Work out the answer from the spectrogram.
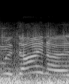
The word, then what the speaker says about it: Medina: well-deserved break before continuing on we're close to medina is how it's pronounced at about 32 miles of gravel riding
